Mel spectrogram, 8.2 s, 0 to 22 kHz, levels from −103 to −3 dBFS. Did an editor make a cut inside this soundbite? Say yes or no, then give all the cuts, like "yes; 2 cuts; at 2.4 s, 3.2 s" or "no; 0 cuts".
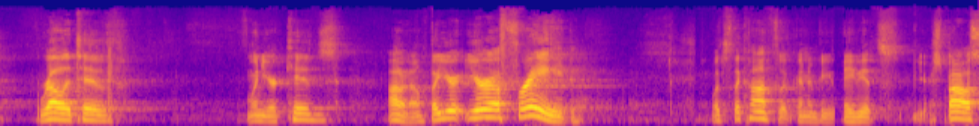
yes; 2 cuts; at 5.8 s, 7.0 s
